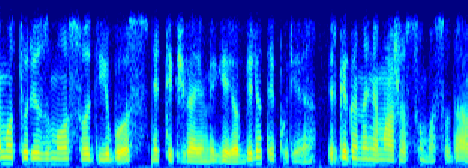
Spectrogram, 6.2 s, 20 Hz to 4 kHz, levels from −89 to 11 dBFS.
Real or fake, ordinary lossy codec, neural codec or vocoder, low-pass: real; Opus, 24 kbps; none; 3.6 kHz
